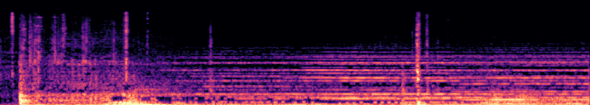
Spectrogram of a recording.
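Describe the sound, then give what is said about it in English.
A car engine rumbles steadily, its low hum rising slightly as the vehicle begins pulling away, with a few faint clicks over the continuous drone and no voices. “The car starts to pull away.”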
